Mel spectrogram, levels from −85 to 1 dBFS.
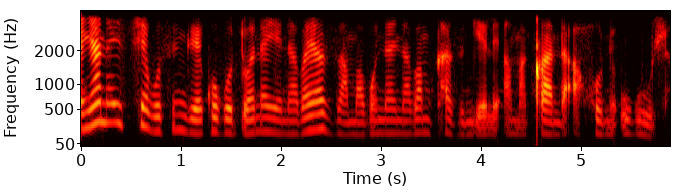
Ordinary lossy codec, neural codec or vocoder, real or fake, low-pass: none; none; real; 3.6 kHz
